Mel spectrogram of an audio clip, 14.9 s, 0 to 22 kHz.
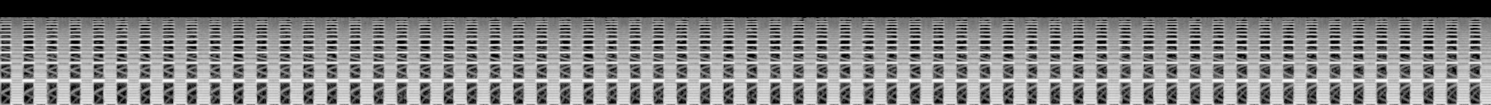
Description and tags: Cartoon-like siren recreated on a Roland System100 vintage modular synth
cartoon, sci-fi, siren, synthetic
